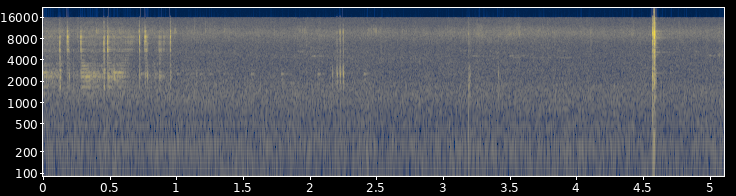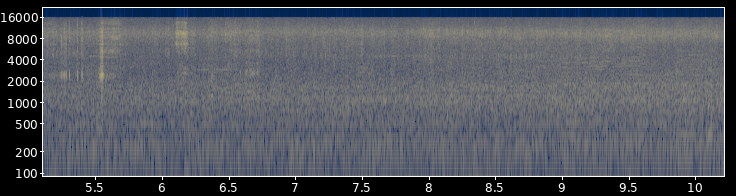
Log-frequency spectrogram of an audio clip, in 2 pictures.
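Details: Honey bees at a beehive feeder built so that no bee drowns: a low, steady, soft hum runs throughout, broken by a few light clicks and taps early on and one sharp knock near the middle.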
